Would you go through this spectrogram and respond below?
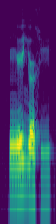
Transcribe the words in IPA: ŋ e ʎ œ x i

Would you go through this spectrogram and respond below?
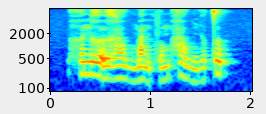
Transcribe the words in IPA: h ə˧ n ɣ ə̰ː˧˨ ɣ a̤˨˩ w m a˧˩ n f ə˨˦ m h a̤˨˩ w ŋ i˨˦ ə̯ t̪ ə˦˥ p̚

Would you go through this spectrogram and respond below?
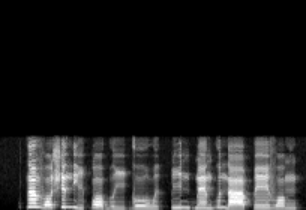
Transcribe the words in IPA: t ã˦ v ɔ˨˦ ʃ ɛ̃˦ n j i˨ ɓ ɔ˦˨ ɡʷ iː˨ ɡ oː˧ w ɨ˨ k͡p iː˦ n ɡ͡b ɛ̃˦ ɡʷ ɨ˦ n aː˨ p eː˦ v ɔ˦ ŋ

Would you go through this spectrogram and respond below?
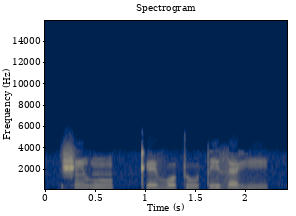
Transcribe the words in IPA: ʃ ĩ˦ v ũ˨ | kʼ e˨ v o˨ t u˨ t i˦ z ɛ˨ ɣ i˨

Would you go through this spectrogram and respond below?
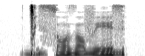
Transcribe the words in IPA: ɡ͡ǀ i z s ɔ ð ɒ v e z

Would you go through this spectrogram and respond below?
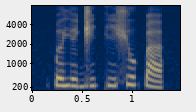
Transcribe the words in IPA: k͡p ə˦ j e˧ d͡ʒ i˦ k i˨˦ ʃ oː˦ k͡p a˨

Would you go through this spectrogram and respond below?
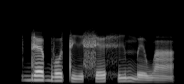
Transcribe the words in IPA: d ɛ˦ b o˧ t i˨ s e˨˦ h i˧ m e˨ w ã˨

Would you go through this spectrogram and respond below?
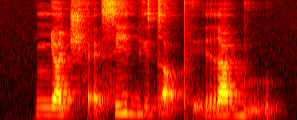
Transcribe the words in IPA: ɲ ɑ t͡ʃʰ æ̰ s i bʲ o d ɑ̰ pʰ ḛ r ɑ ɡ͡b ṵ

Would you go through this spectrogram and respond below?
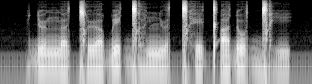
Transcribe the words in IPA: ɗ ø˧ ŋ ɜ˩ ǀ ø˩ ɐ̯ ɓ e˥ ɡ͡ǀ ə˧ n ʉ˩ ɐ̯ ǀʰ e˩ kʼ a˧ ɗ o˥ ɡ͡ǀ i˩

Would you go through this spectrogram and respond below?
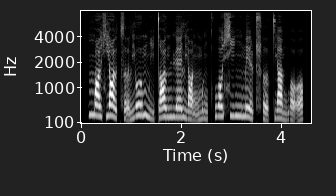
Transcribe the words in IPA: m ɑ˥˧ ʊ̯ ɕ j ɑ˥˩ ʊ̯ t͡s ɤ̰˨˩ l j o˥ ʊ̯ m ḭ˨˩ t̪ ɑ˥ ʊ̯ n̪ ɥ ɛ˥ l j ɑ̰˨˩ ŋ m ʊ˥˩ ŋ kʰ w ɔ˥ ɕ i˥ ŋ m e˥˩ ɪ̯ ʈ͡ʂʰ ɤ̰˨˩ t̪ j ä˥˩ m w ɔ̰˨˩˦

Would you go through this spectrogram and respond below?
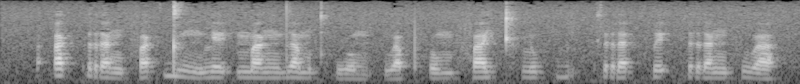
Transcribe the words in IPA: ʔ a˥˩ k̚ p r a˨˩ ŋ f a˦˥ k̚ d ɯ˩˦ ŋ l e˦˥ ʔ m a˦˥ ŋ d a˧ m kʰ w o˨˩ m ʔ u˨˩ a̯ pʰ o˧ m f a˥˩ j kʰ l u˦˥ k̚ b i˥˩ t̚ k r a˦˥ t̚ p e˥˩ ʔ p r a˦˥ ŋ f u˧ a̯

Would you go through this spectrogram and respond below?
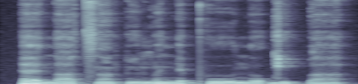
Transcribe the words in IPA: ɛ˦˨ n a˨ t͡s ã˨ p ĩ˨ ɡʷ ĩ˦ n ɪ˦ pʰ uː˦ n o˨ ɡ i˦˨ ɡ͡b a˨

